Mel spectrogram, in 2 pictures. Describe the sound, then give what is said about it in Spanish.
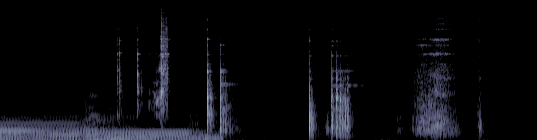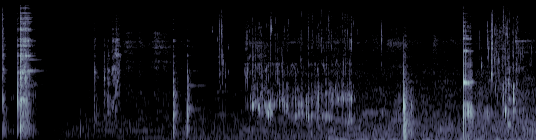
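Ambience of the Platerías café, with clinking cutlery and dishes, sharp scattered metallic taps over a low room hum, and liquid being poured in short bursts, with a faint background murmur of voices. “Al día siguiente me acerqué al café Platerías a ver qué se decía de ella en las tertulias.”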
